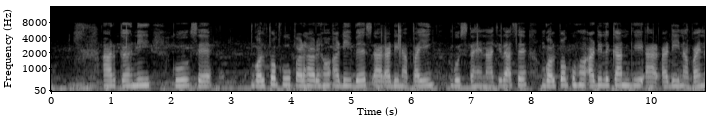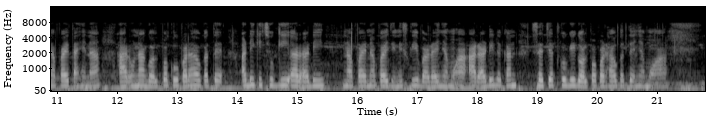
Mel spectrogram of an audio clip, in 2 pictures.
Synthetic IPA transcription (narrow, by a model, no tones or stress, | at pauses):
aɾkəɦni | kusɛ | ɡɔlpɔkupaɽɦaɾɛɦɔ̃ʔəɖibɛsaɾəɖinapajiɲbud͡ʒʱt̪aɦɛ̃nat͡ʃid̪aʔsɛ | ɡɔlpɔkuɦɔ̃ʔəɖilɛkanɡiaɾəɖinapajnapajt̪aɦɛ̃naːɾɔnaɡɔlpɔkupaɽ̤awkat̪ɛt̪̚əɖikit͡ʃʰuɡiaɾəɖi | napajnapajd͡ʒinisɡibaɽajɲamɔʔaʔaɾəɖilɛkan | sɛt͡ʃɛt̪kuɡiɡɔlpɔpaɽɦawkat̪ɛʔ̪̚ɲamɔʔa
